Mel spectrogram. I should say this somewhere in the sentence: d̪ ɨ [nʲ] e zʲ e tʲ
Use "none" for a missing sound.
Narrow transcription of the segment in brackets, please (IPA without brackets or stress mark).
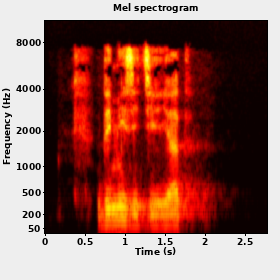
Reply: mʲ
